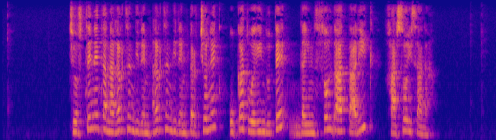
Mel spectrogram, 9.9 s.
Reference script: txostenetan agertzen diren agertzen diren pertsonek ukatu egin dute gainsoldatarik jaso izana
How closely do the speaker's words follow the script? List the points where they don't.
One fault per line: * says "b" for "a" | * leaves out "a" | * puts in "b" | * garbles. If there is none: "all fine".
all fine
